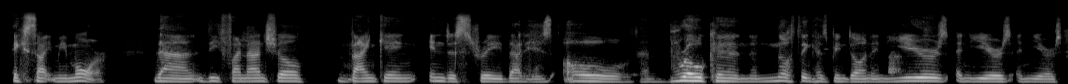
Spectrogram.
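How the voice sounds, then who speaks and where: A man's voice: medium pitch, dry recording, studio quality. A man hosting a podcast interview, enthusiastic and emphatic, repeating words for stress. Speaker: podcast host and investor.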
